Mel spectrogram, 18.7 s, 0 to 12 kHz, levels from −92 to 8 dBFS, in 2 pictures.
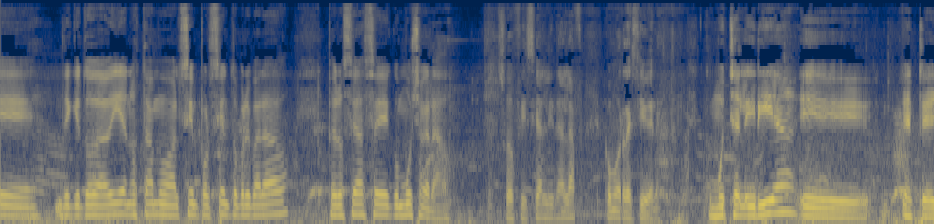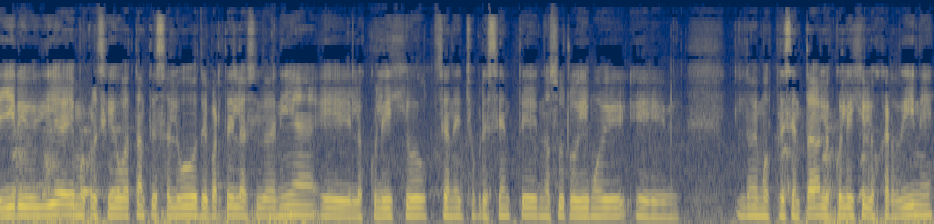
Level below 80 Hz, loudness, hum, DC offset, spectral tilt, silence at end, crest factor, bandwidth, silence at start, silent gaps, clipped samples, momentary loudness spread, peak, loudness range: -32 dBFS; -15 LUFS; none; under 0.1%; -6 dB/octave; 0 s; 14 dB; 11 kHz; 0 s; none; under 0.1%; 13 LU; 0 dBFS; 7 LU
